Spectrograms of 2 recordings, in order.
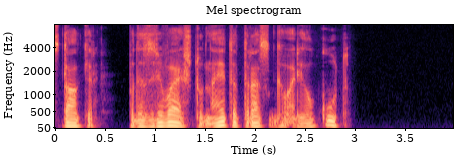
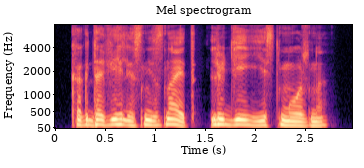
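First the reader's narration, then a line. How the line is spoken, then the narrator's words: Laughing. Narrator (Russian): сквозь смех ответила Наденька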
